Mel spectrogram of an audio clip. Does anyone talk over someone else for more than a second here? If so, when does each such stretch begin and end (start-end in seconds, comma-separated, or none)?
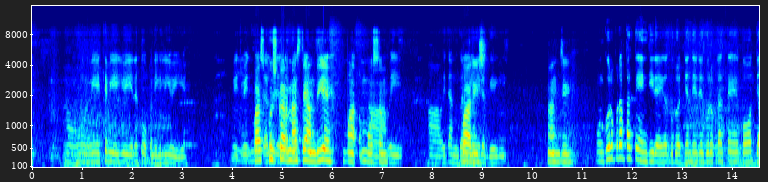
4.0-5.5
